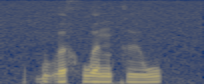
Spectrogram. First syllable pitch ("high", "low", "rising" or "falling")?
rising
